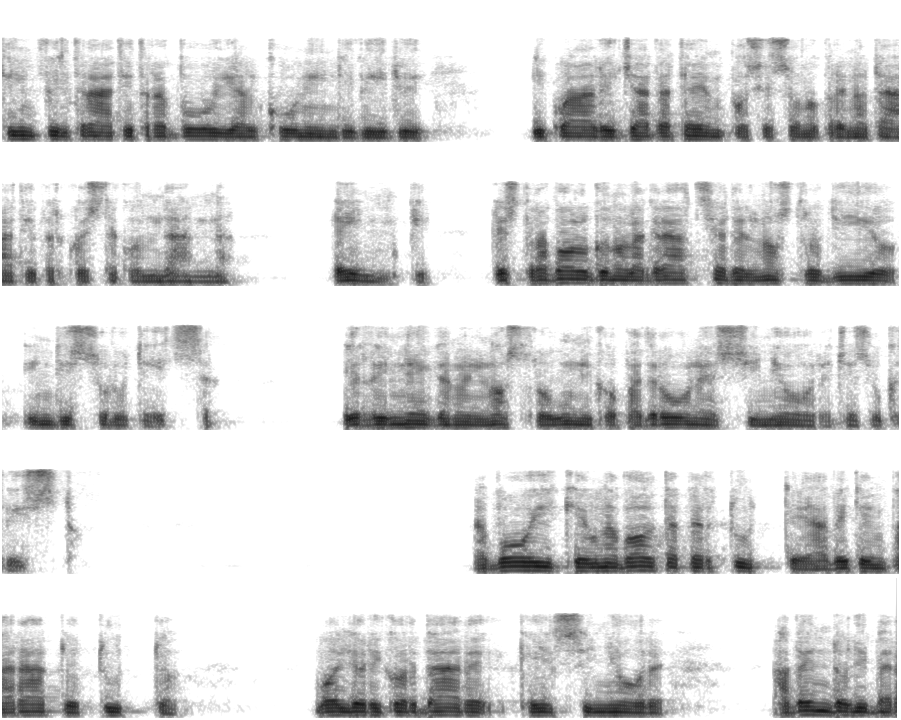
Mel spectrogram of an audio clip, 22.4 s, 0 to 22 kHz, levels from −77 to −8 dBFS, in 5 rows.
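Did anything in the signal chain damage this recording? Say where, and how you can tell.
Yes, at the codec stage. Speex coding throughout leaves the speech hoarse and noisy, with nothing above 7.7 kHz. That fits a low bitrate starving the excitation.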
